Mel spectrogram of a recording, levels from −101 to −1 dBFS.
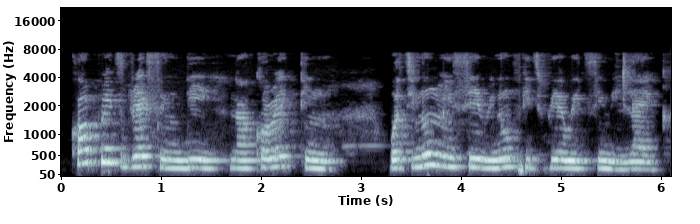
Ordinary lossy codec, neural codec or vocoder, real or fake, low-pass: none; none; real; 7.2 kHz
